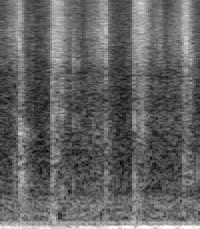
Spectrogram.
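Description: A tarot deck being shuffled by hand: a run of quick, irregular card flicks.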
